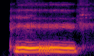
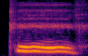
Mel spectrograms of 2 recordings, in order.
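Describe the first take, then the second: The two takes are said the same way.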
